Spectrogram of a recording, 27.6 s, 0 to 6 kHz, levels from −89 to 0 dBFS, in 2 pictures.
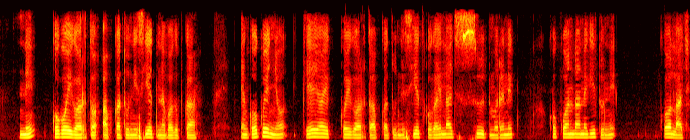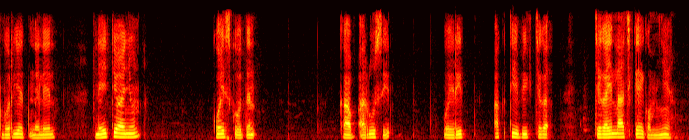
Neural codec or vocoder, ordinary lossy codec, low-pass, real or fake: none; AAC, 32 kbps; 5.4 kHz; real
